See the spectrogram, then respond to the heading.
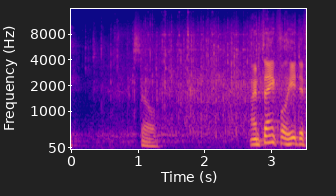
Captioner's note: applause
